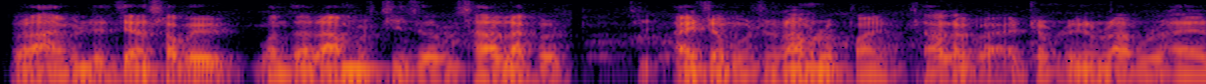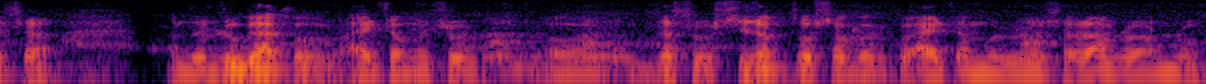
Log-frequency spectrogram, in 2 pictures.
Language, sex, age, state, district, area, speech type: Nepali, male, 60+, West Bengal, Kalimpong, rural, spontaneous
